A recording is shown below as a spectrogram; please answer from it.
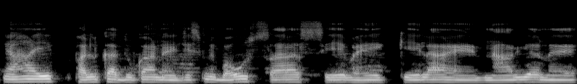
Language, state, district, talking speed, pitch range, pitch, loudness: Surjapuri, Bihar, Kishanganj, 165 wpm, 105-115 Hz, 110 Hz, -18 LUFS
